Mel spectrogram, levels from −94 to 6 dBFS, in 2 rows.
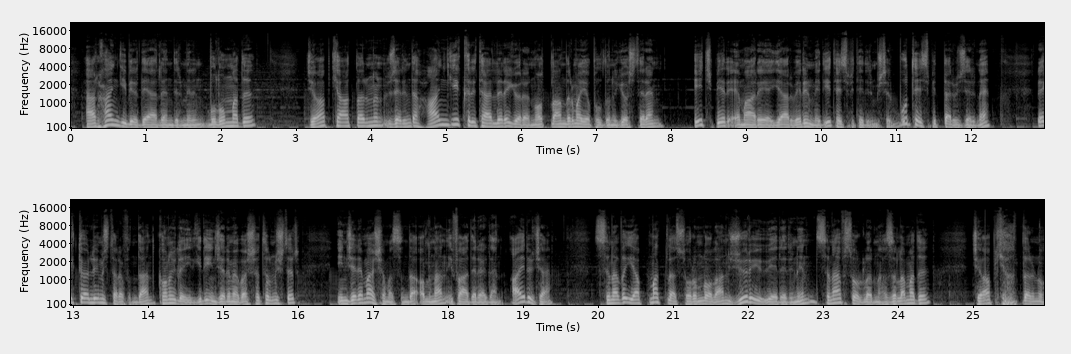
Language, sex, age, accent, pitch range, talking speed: Turkish, male, 60-79, native, 90-125 Hz, 100 wpm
